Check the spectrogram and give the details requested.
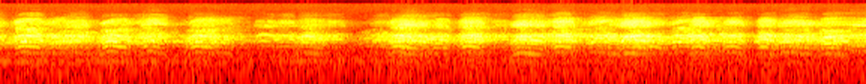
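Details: Australian crows in a noisy morning gathering, several birds cawing at once; harsh, nasal, overlapping calls in rapid irregular bursts, a short lull near the middle, then the chorus swells again.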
